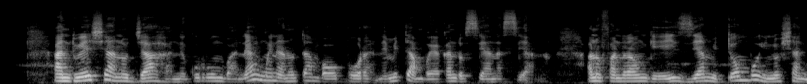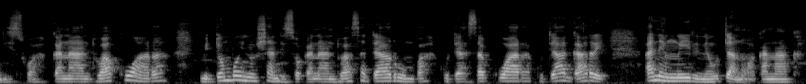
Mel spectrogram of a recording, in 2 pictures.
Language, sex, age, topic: Ndau, female, 36-49, health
